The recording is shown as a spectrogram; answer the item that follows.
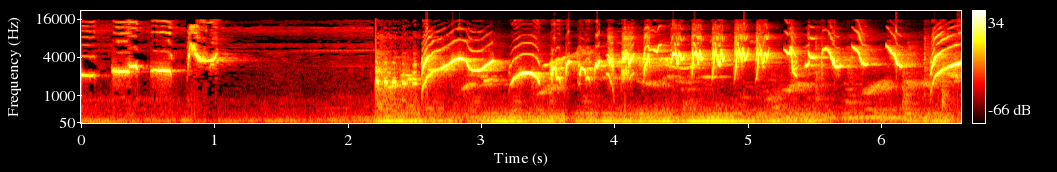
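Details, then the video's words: Kacer, the oriental magpie-robin, from a keeper's collection: a few whistled notes, a pause, then a long rich outpouring of varied looping whistles and quick trills. "Kompilasi Suara Burung Kacer Berkicau Gacor"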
